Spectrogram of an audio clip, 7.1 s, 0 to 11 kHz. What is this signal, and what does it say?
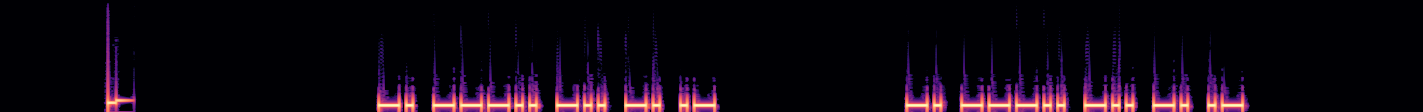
Morse code, heard as a keyed tone, about 34 wpm, 700 Hz. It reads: N8DNA N8DNA
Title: Call Signs Repeated 3x - 35wpm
